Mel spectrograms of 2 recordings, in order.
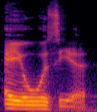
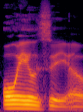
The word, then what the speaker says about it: Eorzea: Like when the beginning of Final Fantasy, he pronounced the Aorzia, so that's why I pronounced it. I would have pronounced it easier or something like that, or Oilzia, or like I don't even know.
